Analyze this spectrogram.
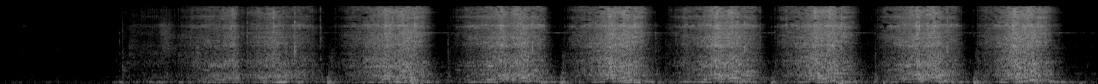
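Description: Domestic flatbed knitting machine carriage pushed back and forth across the needle bed, knitting plain rows: a rattling, clattering swish that swells and fades with each pass, about nine passes roughly a second apart, starting about a second in.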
